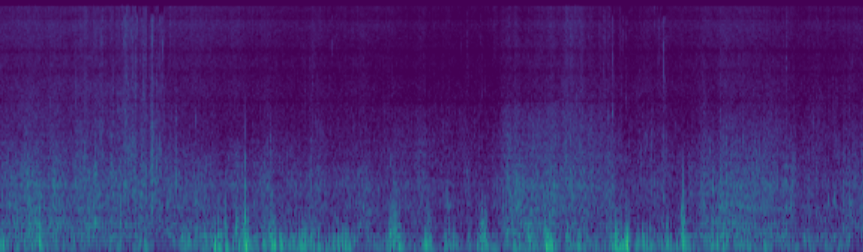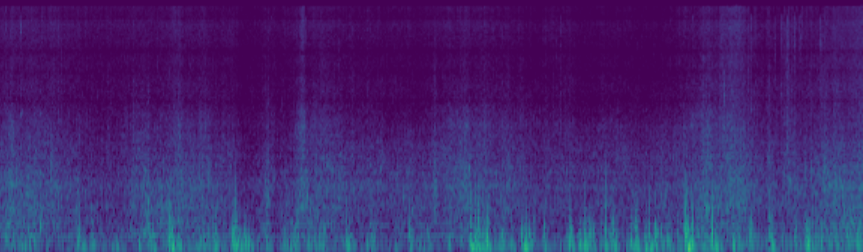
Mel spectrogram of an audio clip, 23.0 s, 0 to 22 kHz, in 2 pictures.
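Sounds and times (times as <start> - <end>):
sea waves washing: 0.0 - 14.6, 15.5 - 23.0
wind buffeting microphone: 0.0 - 23.0.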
